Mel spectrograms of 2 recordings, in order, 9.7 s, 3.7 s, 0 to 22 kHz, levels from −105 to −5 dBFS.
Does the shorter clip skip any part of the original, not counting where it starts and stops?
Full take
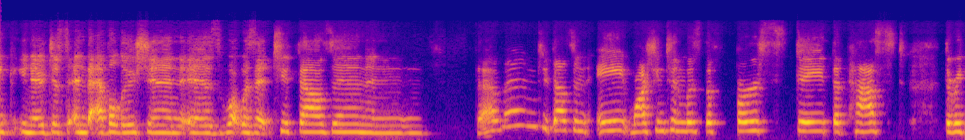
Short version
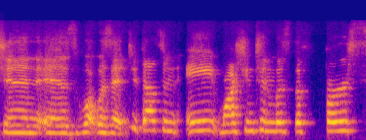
yes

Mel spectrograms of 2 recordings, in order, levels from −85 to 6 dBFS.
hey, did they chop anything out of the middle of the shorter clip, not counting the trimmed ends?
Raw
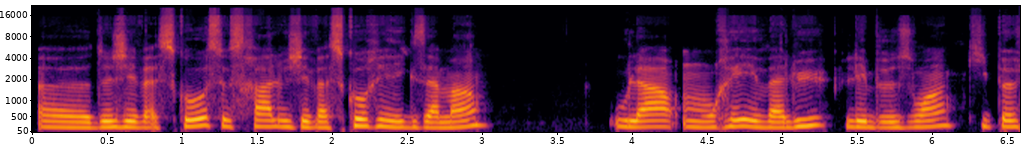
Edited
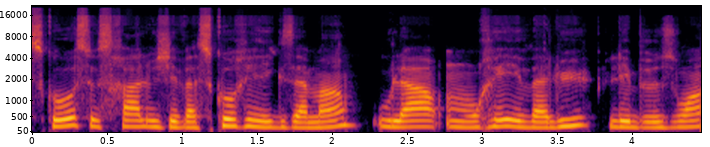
yes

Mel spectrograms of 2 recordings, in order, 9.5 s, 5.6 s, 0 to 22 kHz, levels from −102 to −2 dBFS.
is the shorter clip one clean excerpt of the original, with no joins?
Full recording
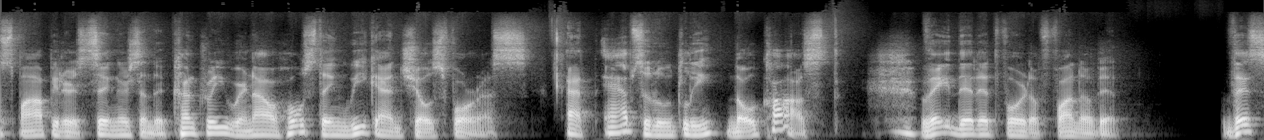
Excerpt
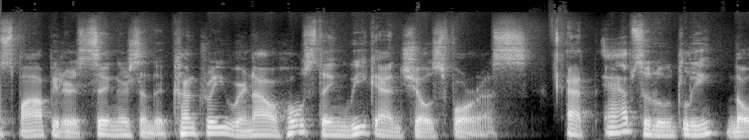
yes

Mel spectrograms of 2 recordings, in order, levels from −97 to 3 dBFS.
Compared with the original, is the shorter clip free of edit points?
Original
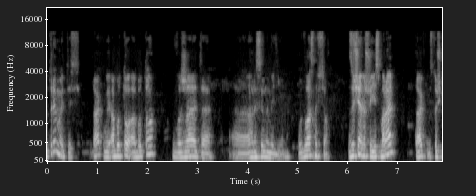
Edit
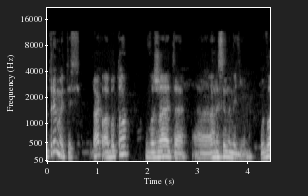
no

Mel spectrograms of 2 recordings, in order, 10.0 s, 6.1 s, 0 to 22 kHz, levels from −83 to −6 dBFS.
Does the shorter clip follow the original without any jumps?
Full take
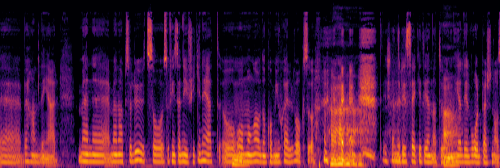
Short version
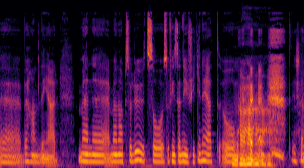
no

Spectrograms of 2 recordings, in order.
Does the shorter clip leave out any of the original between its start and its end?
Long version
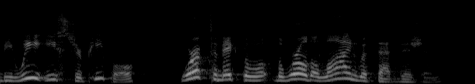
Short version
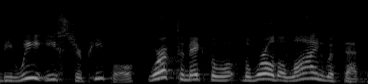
yes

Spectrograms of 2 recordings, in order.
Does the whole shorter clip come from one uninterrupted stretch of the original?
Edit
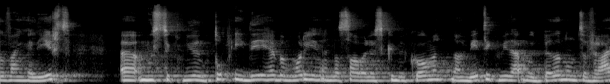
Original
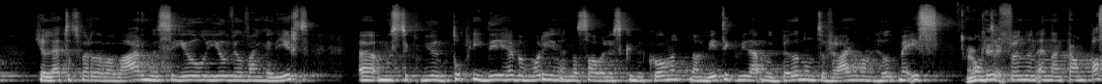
yes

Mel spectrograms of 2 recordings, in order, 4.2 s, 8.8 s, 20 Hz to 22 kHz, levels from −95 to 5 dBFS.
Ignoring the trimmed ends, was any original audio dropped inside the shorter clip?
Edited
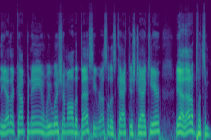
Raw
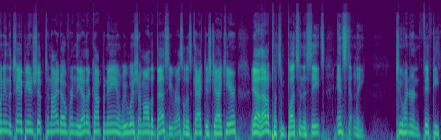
no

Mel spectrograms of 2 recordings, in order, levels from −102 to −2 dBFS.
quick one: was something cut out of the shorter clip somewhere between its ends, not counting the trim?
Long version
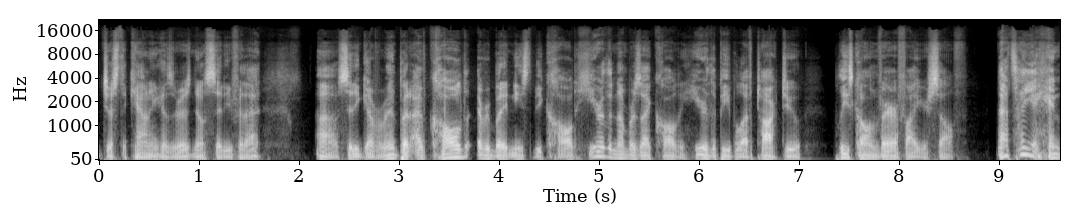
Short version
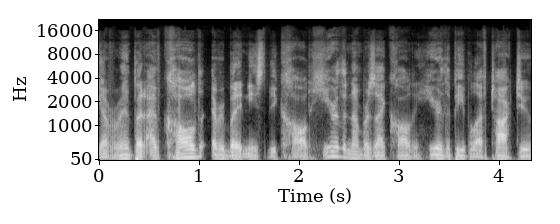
no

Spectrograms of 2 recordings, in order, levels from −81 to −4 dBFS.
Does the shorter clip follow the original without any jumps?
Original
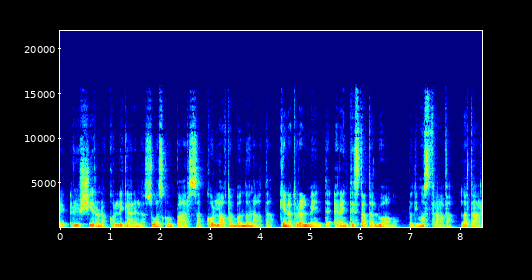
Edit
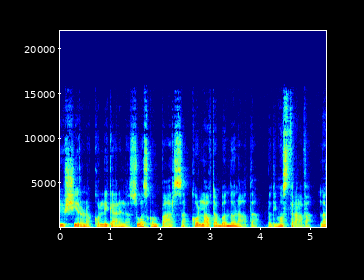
no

